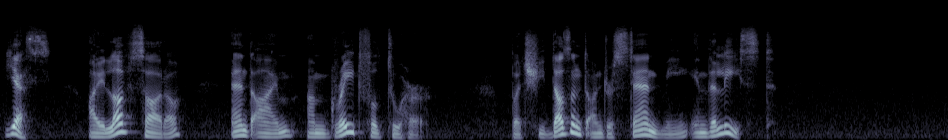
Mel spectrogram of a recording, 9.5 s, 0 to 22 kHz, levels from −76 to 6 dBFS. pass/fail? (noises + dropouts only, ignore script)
pass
